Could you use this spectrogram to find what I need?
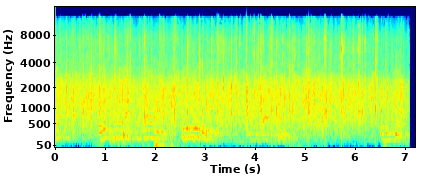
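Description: A big band plays jazz.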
